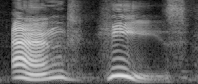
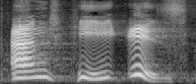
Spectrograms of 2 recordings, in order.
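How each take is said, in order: First: The words run together into a contraction. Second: Each of the three words is said separately. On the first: "the sloppy manner in which the poorly house-trained breed of American youth" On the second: "the three words"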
